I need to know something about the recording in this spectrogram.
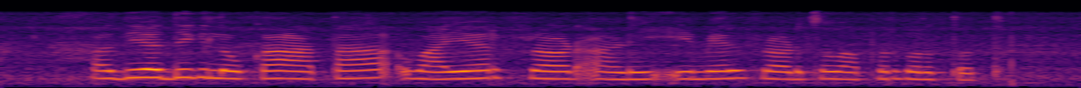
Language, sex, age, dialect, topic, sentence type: Marathi, female, 18-24, Southern Konkan, banking, statement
